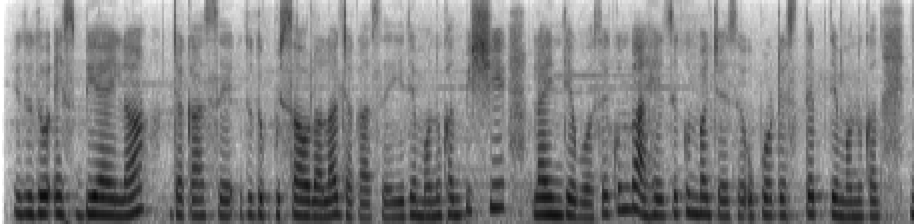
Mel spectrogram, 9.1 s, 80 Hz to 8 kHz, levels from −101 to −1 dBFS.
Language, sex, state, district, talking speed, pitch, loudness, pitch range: Nagamese, female, Nagaland, Dimapur, 235 wpm, 215 Hz, -17 LUFS, 205-225 Hz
